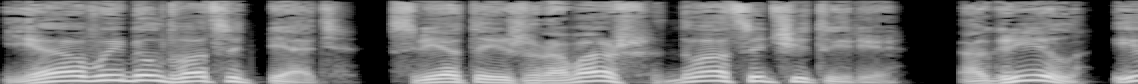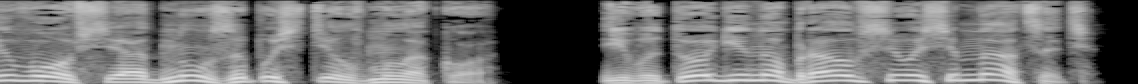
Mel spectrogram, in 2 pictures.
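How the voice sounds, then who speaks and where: A man narrating an audiobook with animated, expressive storytelling. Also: a little high, normal speed, slightly rough, no room sound, clean studio sound.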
